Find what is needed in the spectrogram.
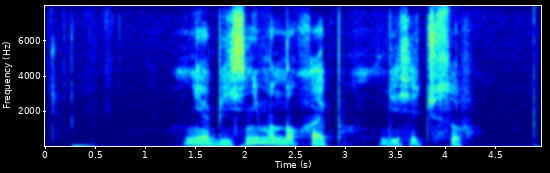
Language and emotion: Russian, neutral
